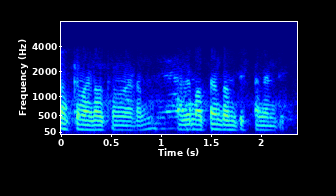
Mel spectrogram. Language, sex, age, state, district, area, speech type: Telugu, male, 60+, Andhra Pradesh, Kakinada, rural, conversation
